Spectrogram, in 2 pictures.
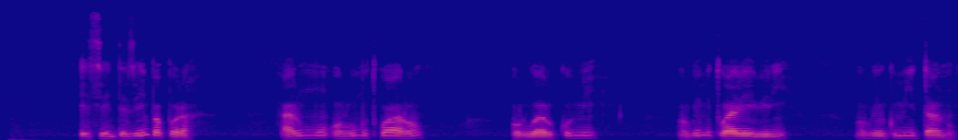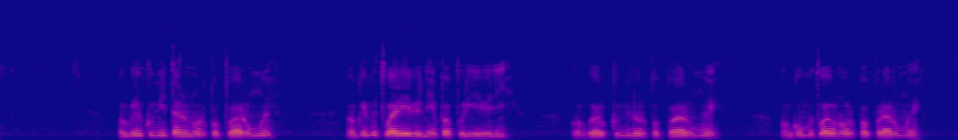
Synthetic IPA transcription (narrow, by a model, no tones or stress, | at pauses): ese̞ːnte̞zeːmpapuɾa | ha̰ɾimuʔoɾwo̞ːmutwaːɾo̞ | ɾwaːɾukumi | o̰ɾwe̞ːmitwaːɾeːβiɾi | o̰ɾwe̞ːŋkumiːtaːno | oɾwe̞ːŋkumiːtaːnono̞ɾupapuɾaɾumwe̞ | o̰ɾwe̞ːmitwaːɾe̞ːβiɾine̞ːmpapuɾiːβiɾi | o̰ɾwaːɾukumino̞ɾupapuɾaɾumwe̞ | o̰ɾwo̞ːmutwaːɾono̞ɾupapuɾaɾumwe̞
